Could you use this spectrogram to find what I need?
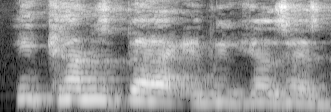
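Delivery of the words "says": normal talking voice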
